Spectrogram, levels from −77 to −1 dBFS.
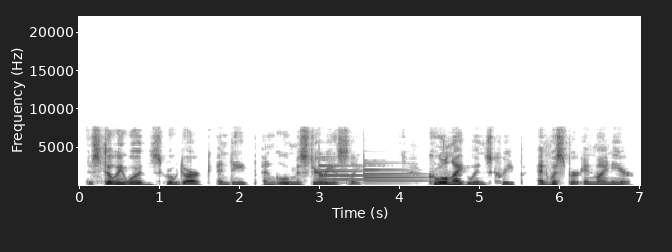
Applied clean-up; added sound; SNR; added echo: classical method spectral subtraction.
